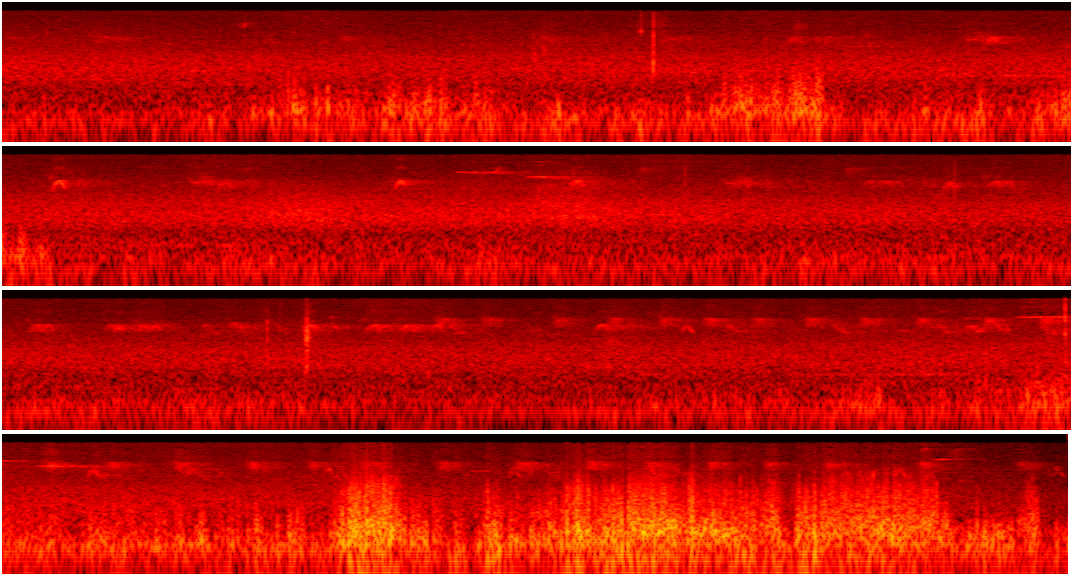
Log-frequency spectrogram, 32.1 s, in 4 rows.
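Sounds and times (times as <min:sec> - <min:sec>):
birds chirping: 0:09.4 - 0:10.1, 0:10.9 - 0:32.0.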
